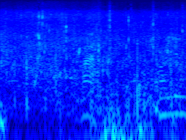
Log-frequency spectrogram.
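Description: Wind buffeting the microphone with a low rumble that grows stronger partway through, over water sounds from an inflatable canoe being paddled.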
